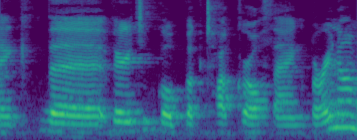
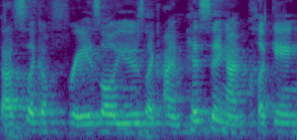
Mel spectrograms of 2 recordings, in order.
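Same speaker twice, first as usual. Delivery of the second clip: ordinary talk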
